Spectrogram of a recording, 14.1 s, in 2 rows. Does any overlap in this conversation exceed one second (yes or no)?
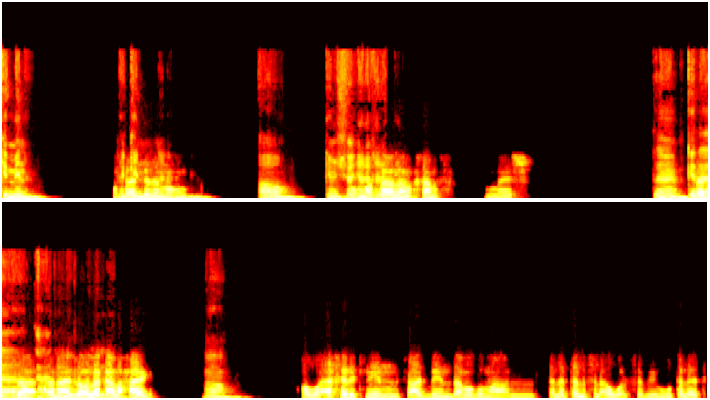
yes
